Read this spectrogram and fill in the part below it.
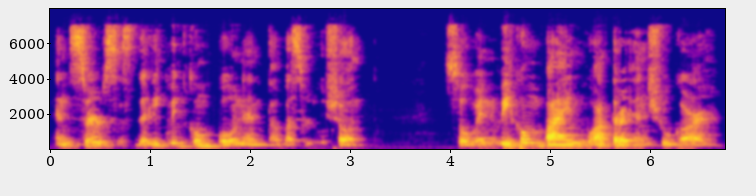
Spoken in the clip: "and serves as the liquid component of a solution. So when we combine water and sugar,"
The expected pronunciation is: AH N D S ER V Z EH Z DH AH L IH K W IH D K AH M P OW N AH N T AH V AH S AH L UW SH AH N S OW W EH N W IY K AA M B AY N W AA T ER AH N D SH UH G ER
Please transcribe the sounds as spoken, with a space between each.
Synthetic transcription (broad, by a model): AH N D S ER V S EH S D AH L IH K W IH D K AH M P OW N AH N T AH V AH S AH L UW SH AH N S OW W EH N W IY K AA M B AY N W AA T ER AH N D SH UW G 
